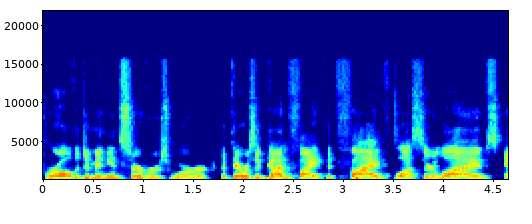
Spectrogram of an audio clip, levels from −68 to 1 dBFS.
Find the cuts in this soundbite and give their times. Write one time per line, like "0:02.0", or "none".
0:01.7
0:03.5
